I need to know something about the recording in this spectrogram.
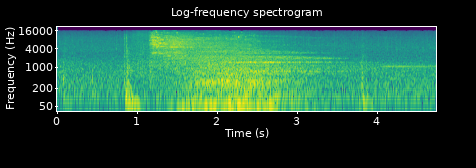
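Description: A bright magical chime swells and shimmers, then fades.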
